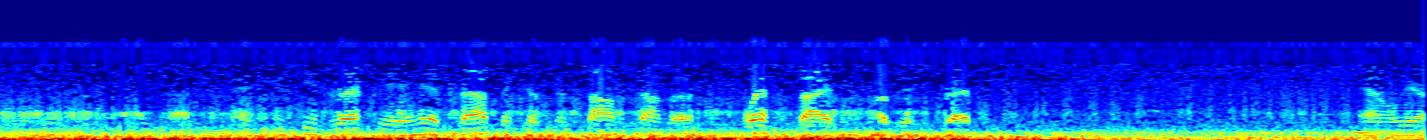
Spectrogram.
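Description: Steady deep road and engine rumble inside a moving car's cabin. A person's voice talks over it for a few seconds in the middle.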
